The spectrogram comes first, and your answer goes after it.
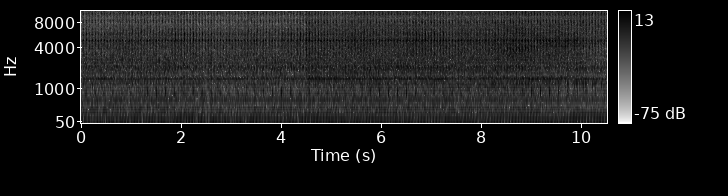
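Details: BMW E92 335i N54 engine at idle: steady rapid ticking knock about three or four a second over a smooth idle; owner suspects top end, cause unconfirmed.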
